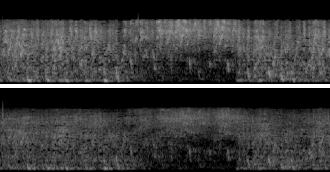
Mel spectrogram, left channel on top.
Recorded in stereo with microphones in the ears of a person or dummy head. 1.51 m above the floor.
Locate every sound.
0.0 s an insect: 70° left (ahead or behind), 2 m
